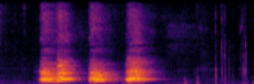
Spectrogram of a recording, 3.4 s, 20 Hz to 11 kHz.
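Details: Female Staffordshire Bull Terrier puppy named Panda from a breeder's litter, recorded 16 May 2018: three loud, harsh barks roughly half a second each, evenly spaced, followed by faint clicks and rustling.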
